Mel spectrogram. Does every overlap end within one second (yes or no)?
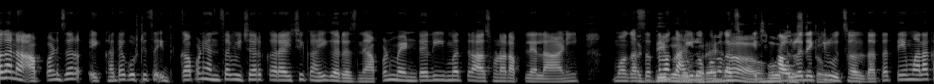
no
